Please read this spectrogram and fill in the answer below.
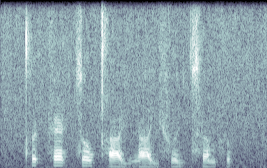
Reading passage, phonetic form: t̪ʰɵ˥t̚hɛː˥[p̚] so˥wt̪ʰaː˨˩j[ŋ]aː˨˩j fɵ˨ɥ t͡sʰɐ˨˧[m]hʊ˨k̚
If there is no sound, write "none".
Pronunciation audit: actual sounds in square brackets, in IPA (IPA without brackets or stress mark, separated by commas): k̚, ŋ, m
